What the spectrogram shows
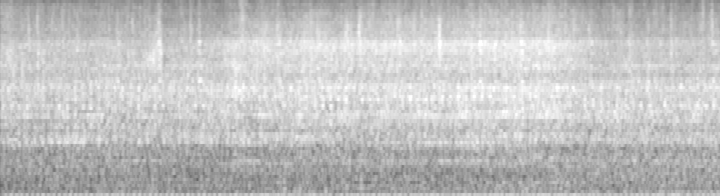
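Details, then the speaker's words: Cummins diesel pickup at idle whose belt shredded on the way to work, the day after another shop replaced the power steering pump; a loose, uneven rattle about three per second rides over the deep idle as the shredded serpentine belt flaps. "I can hear it rattling. Apparently, the shop replaced the power steering pump."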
